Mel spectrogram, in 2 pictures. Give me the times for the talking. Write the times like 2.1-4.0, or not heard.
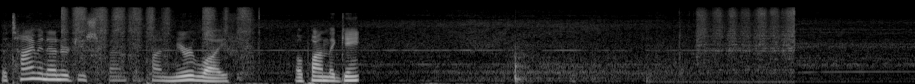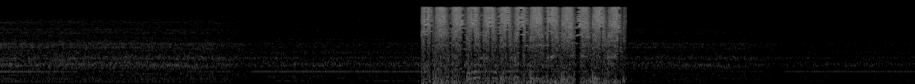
0.0-3.6.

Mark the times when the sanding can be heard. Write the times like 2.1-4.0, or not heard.
0.6-2.6, 6.5-8.0, 13.3-15.4.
